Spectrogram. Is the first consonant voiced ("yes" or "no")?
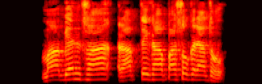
yes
